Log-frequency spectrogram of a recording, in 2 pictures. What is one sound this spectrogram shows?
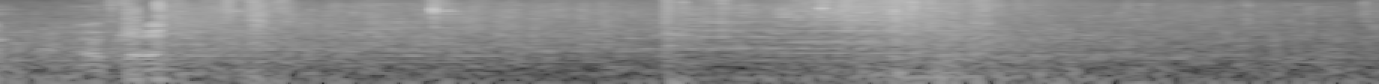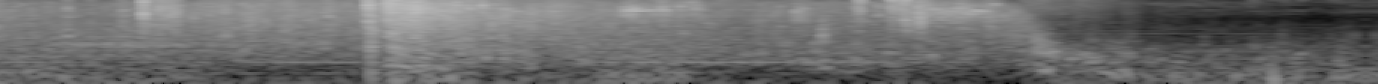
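Water splashes and sloshes nearby.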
